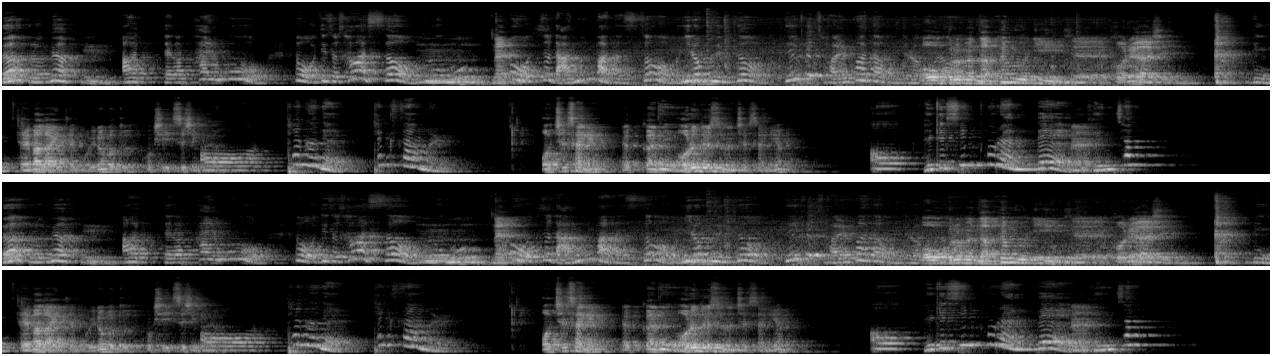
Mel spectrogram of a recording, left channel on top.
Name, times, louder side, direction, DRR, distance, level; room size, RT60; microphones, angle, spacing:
voice 1, 0.0-0.7 1.2-2.6 2.9-4.7 5.1-9.6 12.5-12.8 14.7-15.3 15.5-16.1 16.4-17.2 19.2-19.7 21.4-24.0, left 1 dB, 45° left, -2 dB, 3.4 m, -25 dB
voice 2, 0.8-1.1 4.1-5.1 6.7-7.2 7.9-8.0 9.2-12.3 12.8-14.9 18.1-20.5 23.3-23.6, equal, ahead, -6 dB, 2.7 m, -23 dB
sound 1, 5.1-12.4, equal, 25° left, 4.9 m, -42 dB
16.0 x 14.5 x 3.3 m, 0.74 s
head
